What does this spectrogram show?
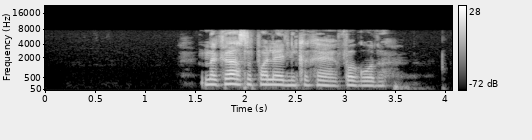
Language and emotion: Russian, neutral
